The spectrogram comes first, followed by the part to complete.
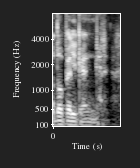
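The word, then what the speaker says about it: Doppelgänger: Tú en alemán sería algo así como Doppelganger, pero bueno, en español ya se acepta Doppelganger.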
